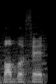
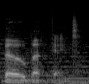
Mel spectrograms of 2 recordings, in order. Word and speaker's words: Boba Fett: of shows like the Mandalorian the book of Bubba Fett and Obi-Wan Kenobi um actually it's pronounced Boba Fett pseudo intellectual tuna I've been incorrectly pronouncing his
